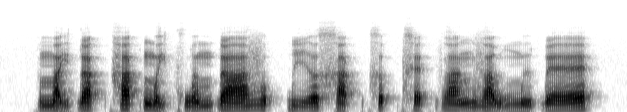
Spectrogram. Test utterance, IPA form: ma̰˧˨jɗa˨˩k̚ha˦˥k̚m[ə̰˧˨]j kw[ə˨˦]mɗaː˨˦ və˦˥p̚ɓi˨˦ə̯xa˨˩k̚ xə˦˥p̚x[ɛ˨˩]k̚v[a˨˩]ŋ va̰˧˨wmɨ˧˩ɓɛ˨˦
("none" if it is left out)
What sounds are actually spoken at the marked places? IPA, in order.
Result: ə̰˧˨, ə˨˦, ɛ˨˩, a˨˦

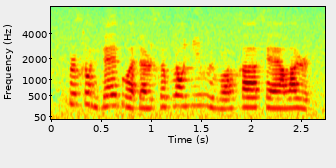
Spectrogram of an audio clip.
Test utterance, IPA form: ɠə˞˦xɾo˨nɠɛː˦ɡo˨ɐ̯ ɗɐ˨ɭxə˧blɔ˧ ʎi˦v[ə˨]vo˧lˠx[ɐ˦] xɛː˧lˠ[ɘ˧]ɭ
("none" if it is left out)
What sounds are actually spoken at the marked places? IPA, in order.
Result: ʉ˨, ɐː˦, ɘ˦˨

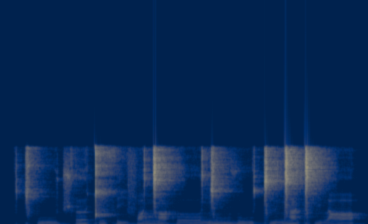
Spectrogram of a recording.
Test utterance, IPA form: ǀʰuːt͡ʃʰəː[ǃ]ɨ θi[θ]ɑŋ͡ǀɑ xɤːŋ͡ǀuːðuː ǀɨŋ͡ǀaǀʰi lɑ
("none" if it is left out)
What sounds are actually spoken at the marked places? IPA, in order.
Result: ǃ, f

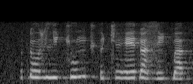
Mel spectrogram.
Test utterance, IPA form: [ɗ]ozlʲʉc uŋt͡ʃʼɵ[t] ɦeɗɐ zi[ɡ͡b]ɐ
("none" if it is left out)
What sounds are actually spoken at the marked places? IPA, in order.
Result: ɗ, c, ɡ͡b

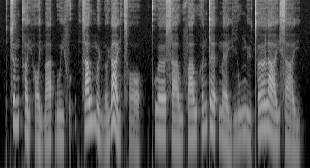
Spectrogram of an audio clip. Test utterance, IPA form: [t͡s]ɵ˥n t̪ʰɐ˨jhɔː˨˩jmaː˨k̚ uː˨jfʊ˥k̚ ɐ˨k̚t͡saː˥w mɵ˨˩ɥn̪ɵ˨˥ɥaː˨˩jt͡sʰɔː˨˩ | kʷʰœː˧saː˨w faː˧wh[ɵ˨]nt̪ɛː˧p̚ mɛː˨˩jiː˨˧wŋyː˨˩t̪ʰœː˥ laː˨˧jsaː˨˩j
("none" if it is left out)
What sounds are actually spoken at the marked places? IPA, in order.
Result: t͡s, ɵ˥

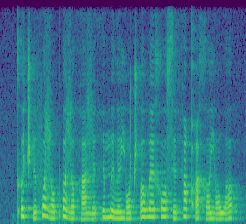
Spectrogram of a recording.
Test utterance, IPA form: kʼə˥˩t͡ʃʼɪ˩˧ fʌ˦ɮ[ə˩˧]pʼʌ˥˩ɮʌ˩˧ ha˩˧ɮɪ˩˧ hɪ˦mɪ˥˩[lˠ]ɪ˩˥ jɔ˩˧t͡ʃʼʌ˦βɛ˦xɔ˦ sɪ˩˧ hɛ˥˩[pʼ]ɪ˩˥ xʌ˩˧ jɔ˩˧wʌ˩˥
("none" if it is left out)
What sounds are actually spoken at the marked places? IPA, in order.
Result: ɔ˩˧, l, qʼ

